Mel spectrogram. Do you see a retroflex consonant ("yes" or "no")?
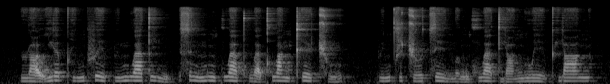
yes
